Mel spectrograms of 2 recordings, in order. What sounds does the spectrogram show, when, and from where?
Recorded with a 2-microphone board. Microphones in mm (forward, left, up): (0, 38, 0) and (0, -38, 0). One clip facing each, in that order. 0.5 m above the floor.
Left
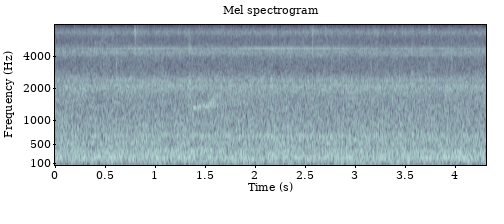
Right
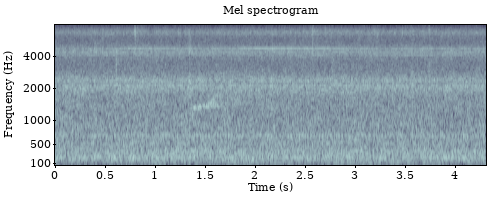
Only background noise.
